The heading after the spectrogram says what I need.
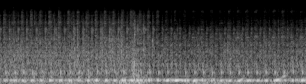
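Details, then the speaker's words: Suzuki DF5A four-stroke outboard (2017 onwards), started by pull after a full service on the internal tank with the choke in: the engine ticks over at a steady, light pulse with no stumbles. Normal idle. "it's time to give it a pull might need two hands for this and there we go very light engine pull"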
